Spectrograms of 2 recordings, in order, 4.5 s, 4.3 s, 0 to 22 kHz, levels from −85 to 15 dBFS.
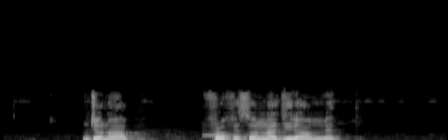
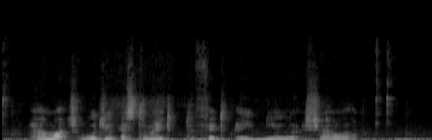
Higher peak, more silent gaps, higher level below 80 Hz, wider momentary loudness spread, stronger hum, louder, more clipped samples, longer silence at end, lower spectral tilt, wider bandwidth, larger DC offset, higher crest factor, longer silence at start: first, -2 dBFS vs -14 dBFS; neither; second, -60 dBFS vs -44 dBFS; second, 10 LU vs 18 LU; neither; first, -17 LUFS vs -33 LUFS; neither; first, 1.1 s vs 0 s; about the same, -6.5 dB/octave vs -6.5 dB/octave; second, 7.8 kHz vs 14.5 kHz; neither; about the same, 18 dB vs 18 dB; first, 0.85 s vs 0.05 s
